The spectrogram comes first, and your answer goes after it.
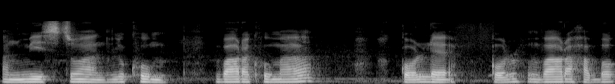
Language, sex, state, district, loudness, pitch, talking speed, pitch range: Mizo, male, Mizoram, Aizawl, -18 LUFS, 120 Hz, 135 wpm, 110-120 Hz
